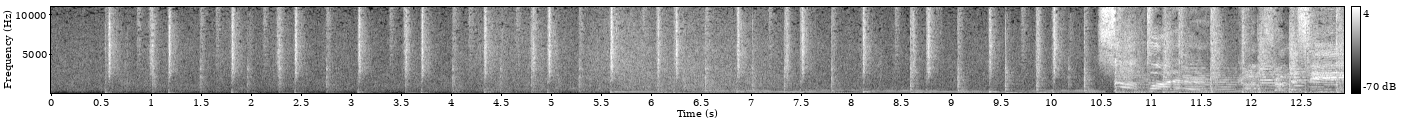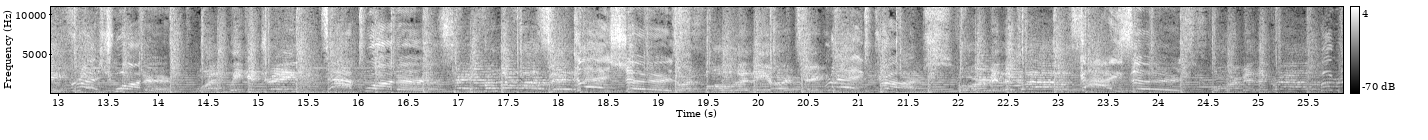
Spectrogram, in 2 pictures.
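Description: A song builds from a steady percussive beat; a bass line joins after a few seconds, then the full band kicks in loudly about halfway through with dense, rhythmic instrumentation.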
